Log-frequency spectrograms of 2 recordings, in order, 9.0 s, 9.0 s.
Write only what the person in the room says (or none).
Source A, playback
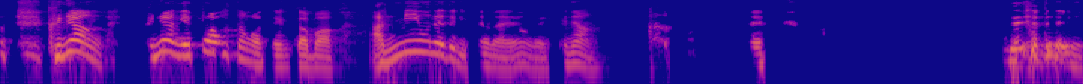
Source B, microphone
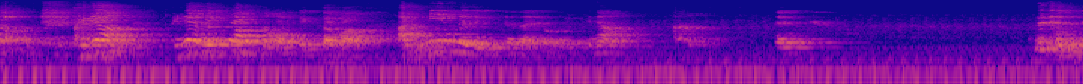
none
